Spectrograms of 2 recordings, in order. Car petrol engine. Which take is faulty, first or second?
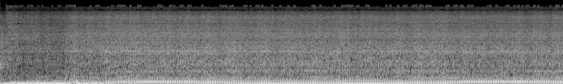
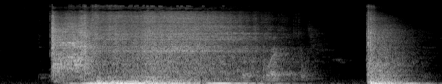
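first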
